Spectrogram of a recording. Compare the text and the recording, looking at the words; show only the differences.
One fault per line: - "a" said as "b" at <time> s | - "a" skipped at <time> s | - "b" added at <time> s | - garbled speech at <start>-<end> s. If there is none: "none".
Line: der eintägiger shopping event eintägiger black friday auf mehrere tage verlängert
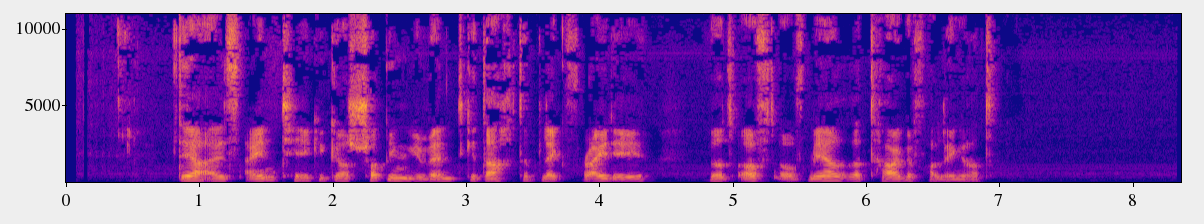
- "als" added at 1.1 s
- "eintägiger" said as "gedachte" at 3.0 s
- "wird oft" added at 4.8 s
